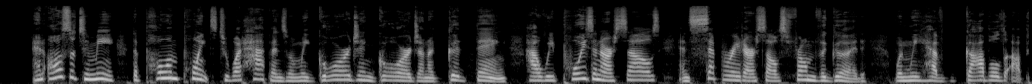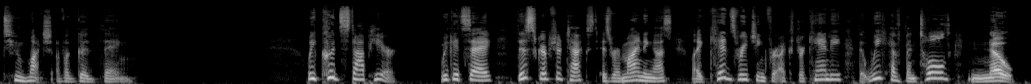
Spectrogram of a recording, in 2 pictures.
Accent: Michigan, United States; I remember growing up in Michigan, we had rhubarb plants growing along the side of the house.

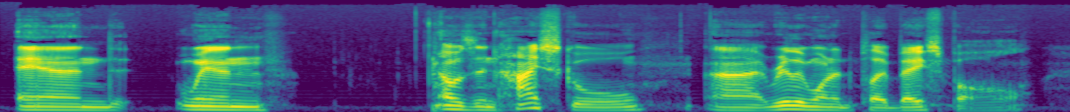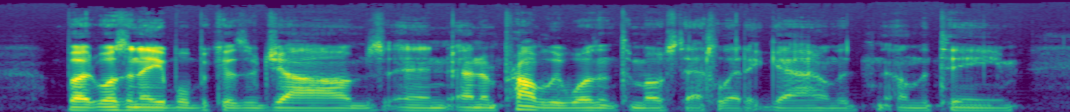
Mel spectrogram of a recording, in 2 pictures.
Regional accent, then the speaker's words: Alabama, United States; I grew up in the Bible Belt. I tell people I'm from L.A. I'm from Lower Alabama.

